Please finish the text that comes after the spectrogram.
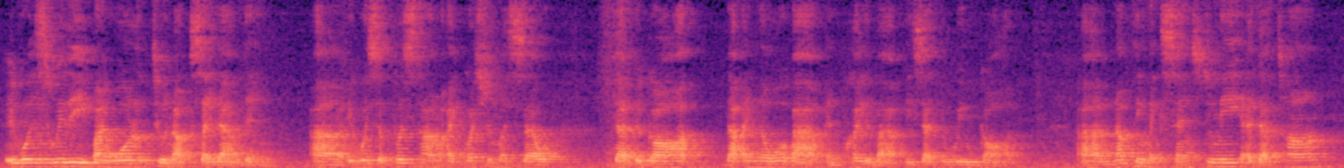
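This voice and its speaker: A woman in her sixties with a Vietnamese accent speaks earnestly and haltingly, often pausing and restarting. She is picked up from across a very echoey meeting room by a distant mic. A faint hiss of noise sits underneath. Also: deep voice, steady tone. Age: 60s. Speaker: guest speaker and author. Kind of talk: personal testimony talk to a club audience.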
